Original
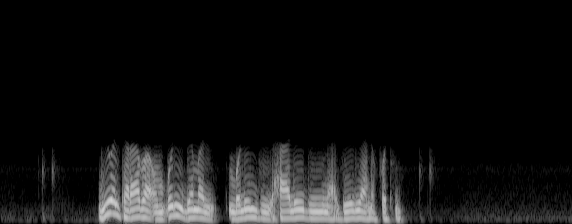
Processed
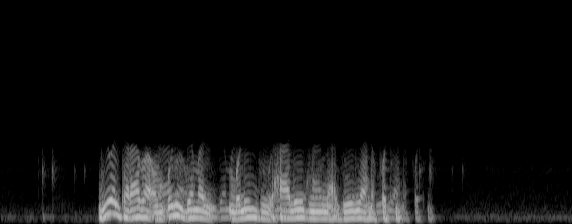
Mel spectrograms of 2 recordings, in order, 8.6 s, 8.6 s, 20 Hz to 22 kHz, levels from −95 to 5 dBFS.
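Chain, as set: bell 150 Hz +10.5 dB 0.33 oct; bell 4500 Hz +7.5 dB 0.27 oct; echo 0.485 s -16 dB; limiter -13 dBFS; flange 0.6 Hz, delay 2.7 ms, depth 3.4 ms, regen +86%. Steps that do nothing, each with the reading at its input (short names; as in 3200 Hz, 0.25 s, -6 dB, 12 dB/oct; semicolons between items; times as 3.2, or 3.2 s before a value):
bell 4500 Hz: input band ends at 810 Hz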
